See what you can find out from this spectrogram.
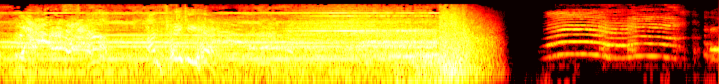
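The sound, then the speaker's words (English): A baby cries in wavering, high-pitched wails, first half-buried under a loud, dense wash of noise, then heard more clearly on its own after the noise cuts off. “You hear the baby crying in the background.”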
